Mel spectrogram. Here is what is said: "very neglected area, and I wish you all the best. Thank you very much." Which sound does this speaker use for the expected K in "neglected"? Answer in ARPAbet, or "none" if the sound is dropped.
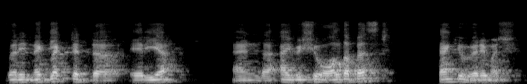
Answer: K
